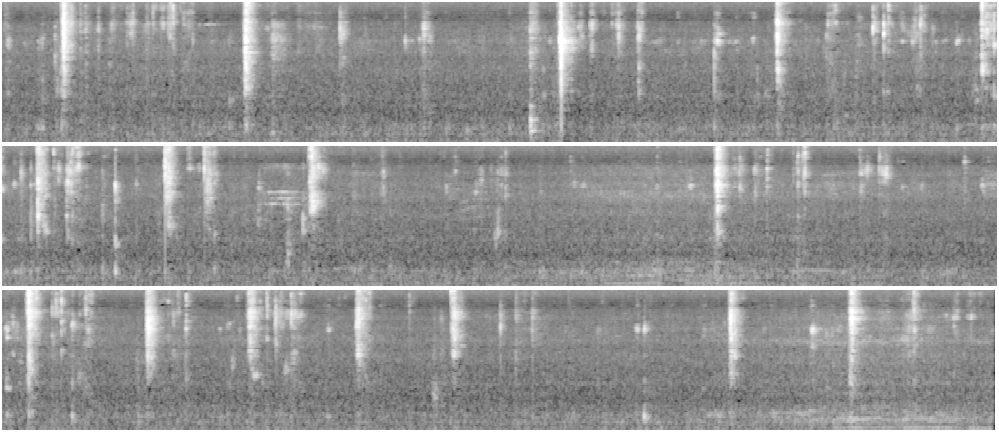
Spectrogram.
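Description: A person chewing grilled potato close to the microphone, with sharp, irregular mouth clicks and lip smacks.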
